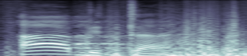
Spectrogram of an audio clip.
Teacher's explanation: Não é oxítona, não é paroxítona, é proparoxítona.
